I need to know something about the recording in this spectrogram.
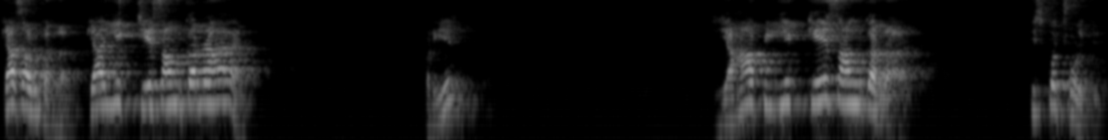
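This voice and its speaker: High-voiced man teaching in an echoey room. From India. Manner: patient, repeats sounds, asks students rhetorical questions. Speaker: shorthand teacher. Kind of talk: classroom-style lesson explaining strokes.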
